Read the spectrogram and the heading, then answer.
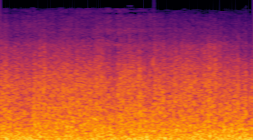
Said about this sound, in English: But the waves are literally just feet below me. And I'm in danger of losing my glasses because this wind is just so strong.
